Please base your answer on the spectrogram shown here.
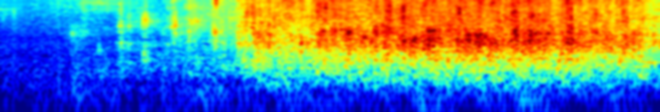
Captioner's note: applause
